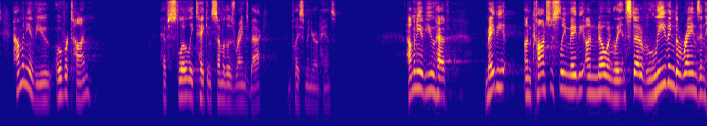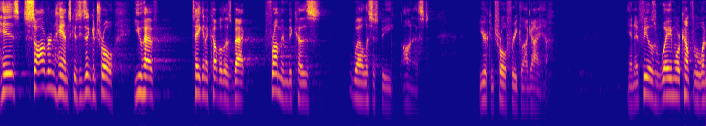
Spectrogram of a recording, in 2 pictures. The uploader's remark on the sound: Recorded live at The Fellowship on March 21, 2021.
